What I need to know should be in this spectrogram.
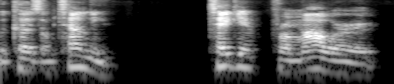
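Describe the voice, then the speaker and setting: An animated, somewhat breathy male voice at a moderate pace. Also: very clean recording, silent background. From Chicago, US. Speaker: YouTuber / vlogger. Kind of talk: casual vent / motivational monologue. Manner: animated, repetitive.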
